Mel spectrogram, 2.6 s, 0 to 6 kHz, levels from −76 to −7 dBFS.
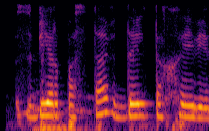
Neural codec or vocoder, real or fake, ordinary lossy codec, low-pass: none; real; Opus, 24 kbps; 5.4 kHz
